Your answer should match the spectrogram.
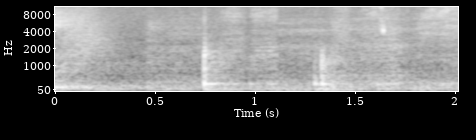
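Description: Chalk writing on a chalkboard: quiet scratching with about three light taps of the chalk as the letters are formed.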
